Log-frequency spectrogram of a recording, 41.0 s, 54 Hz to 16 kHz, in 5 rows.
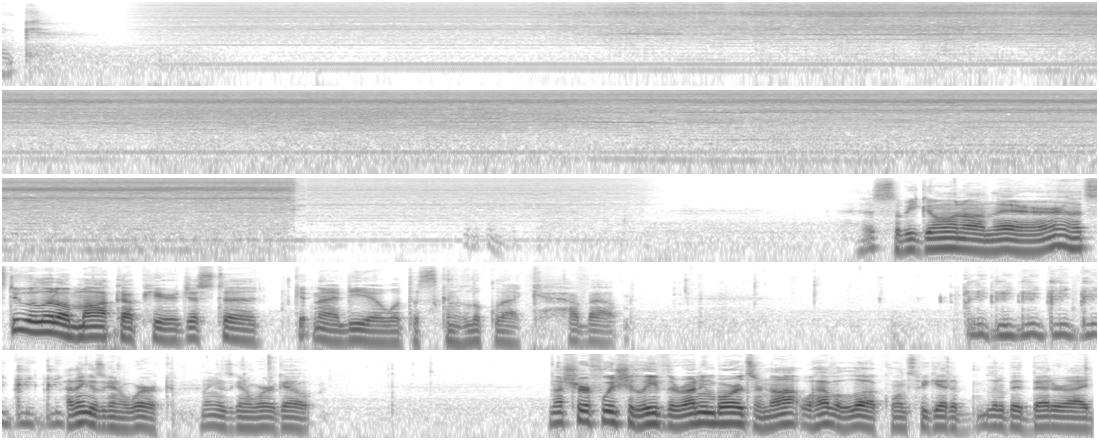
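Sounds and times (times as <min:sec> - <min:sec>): rotary tool motor whine: 0:01.0 - 0:21.4.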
